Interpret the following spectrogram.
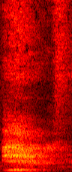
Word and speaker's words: hour: So just remember, because it's easier to pronounce, that's what we do. There's one special case. The word hour.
